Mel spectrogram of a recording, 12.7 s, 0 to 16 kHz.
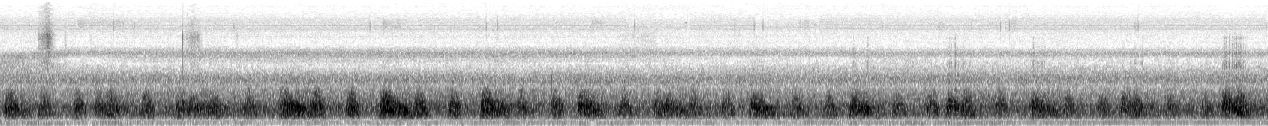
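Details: Fetal Doppler at 10.3 weeks of pregnancy: rapid, rhythmic whooshing fetal heartbeat pulses over a steady hum.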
